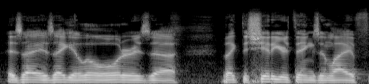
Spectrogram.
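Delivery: ordinary talk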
